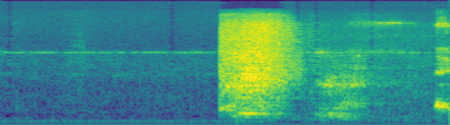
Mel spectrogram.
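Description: A single short, sharp burst of breath noise from a person about a second in, followed by a fainter breath, heard over a video-call line. The rest is near silence.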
